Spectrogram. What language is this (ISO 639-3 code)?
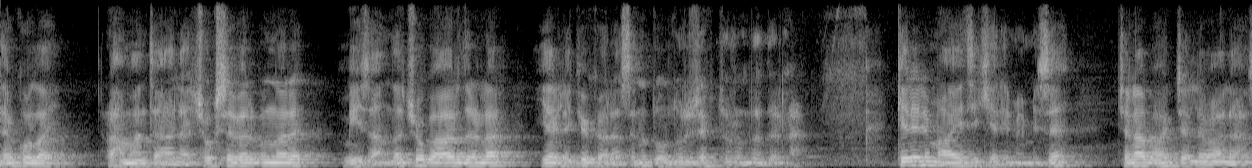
tur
